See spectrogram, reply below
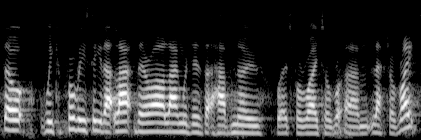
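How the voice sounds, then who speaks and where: A woman presents a master class to a live room, speaking conversationally and sometimes stopping to hunt for an English word. Her voice sits slightly low for a woman. The recording is muffled and lo-fi. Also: little pitch movement. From Finland. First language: Finnish. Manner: conversational, pauses to search for words. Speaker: conference speaker.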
